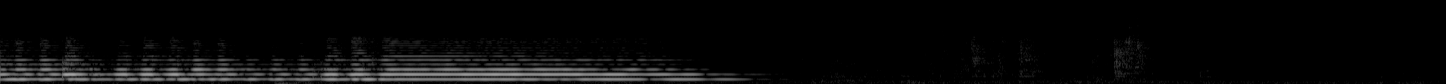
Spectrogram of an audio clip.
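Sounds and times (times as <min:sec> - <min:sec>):
baroque dance piece: 0:00.0 - 0:07.6.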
